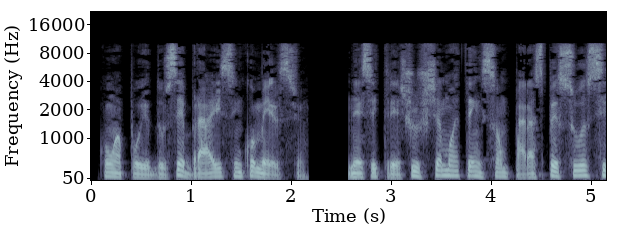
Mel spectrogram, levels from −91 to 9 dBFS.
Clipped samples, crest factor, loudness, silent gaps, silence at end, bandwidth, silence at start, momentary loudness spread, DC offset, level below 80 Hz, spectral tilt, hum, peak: under 0.1%; 16 dB; -22 LUFS; 2.18-2.56 s; 0 s; 10.5 kHz; 0.15 s; 5 LU; under 0.1%; -42 dBFS; -4 dB/octave; none; -6 dBFS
